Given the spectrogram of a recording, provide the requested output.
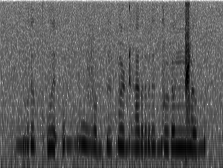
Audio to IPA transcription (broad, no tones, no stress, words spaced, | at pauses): buɾekʷʼe ʔuɡbu vɐbɗɨɓɵ ɖʱarɨɡu ɽɵ ŋ͡ǁɵb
